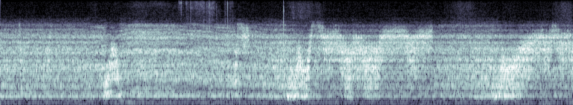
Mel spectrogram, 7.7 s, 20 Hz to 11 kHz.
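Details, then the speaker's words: CB radio on AM channels 15–20 in central Iowa: hissy static with repeating swishing sweeps rising and falling about every second, moving between channels; owner thinks it sounded like a radar signature but is unsure. Unidentified interference. "it abruptly stopped it kind of sounded like a radar signature but i'm not sure"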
